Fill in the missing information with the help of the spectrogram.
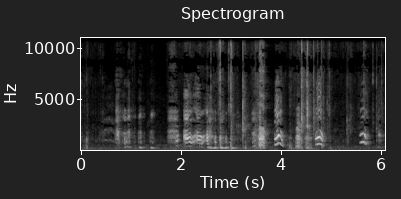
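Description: Hyacinth macaw's beak clicking and scraping at the lid of a plastic peanut jar, mixed with several short animal calls that rise and fall in pitch.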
